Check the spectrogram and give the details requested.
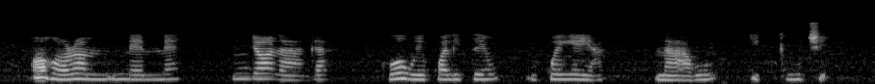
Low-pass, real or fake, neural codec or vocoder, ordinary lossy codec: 7.2 kHz; real; none; none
